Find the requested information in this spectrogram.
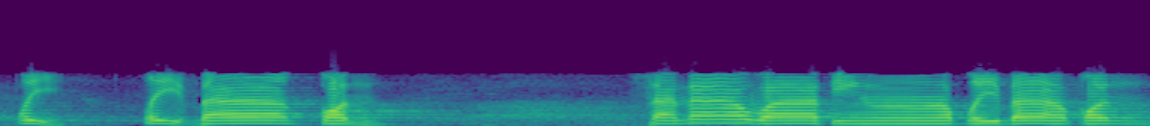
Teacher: تو کو پر بھی پڑھیں گے اور ہونٹوں کو گول کیے بغیر اسے پر کرنا ہے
